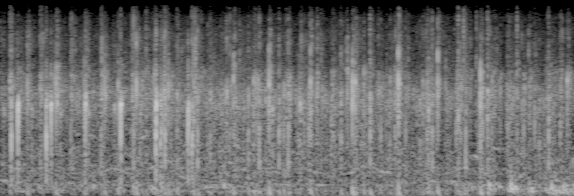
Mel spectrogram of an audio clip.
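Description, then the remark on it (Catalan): Steady audience applause at the Font Major, by the portal behind the stage, with festival giants on show, including the giants of l'Espluga de Francolí; a dense wash of many hands clapping that carries on for several seconds without a break, with faint crowd murmur mixed in. “Estem a la Font Major, justament al portal, també en aquesta part de darrere de l'escenari, i veiem els gegants neolítics, la família de gegants, també els gegants de l'Espluga de Francolí, i continuen els aplaudiments.”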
